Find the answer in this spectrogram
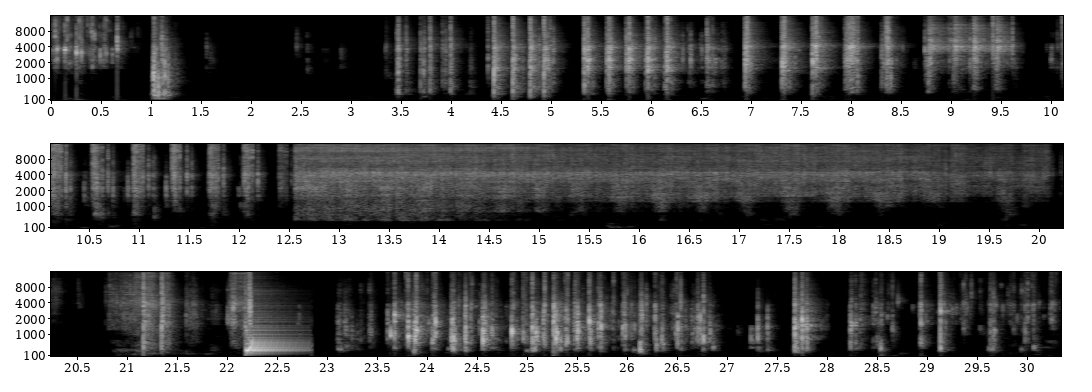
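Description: Slime being squeezed and stretched by hand, crackling with rapid clicking pops as trapped air bursts. A steady hiss lasts several seconds in the middle, a short falling tone follows, and then the crackling starts again.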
